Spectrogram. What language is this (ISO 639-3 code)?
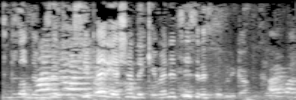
kat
